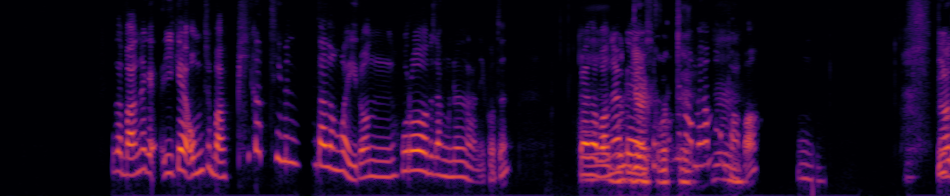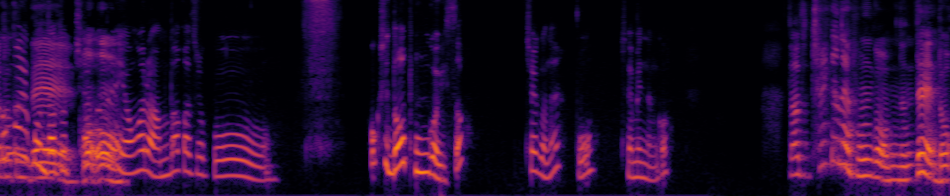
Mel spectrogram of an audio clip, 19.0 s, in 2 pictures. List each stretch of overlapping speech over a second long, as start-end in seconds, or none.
5.8-7.5, 9.4-10.8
